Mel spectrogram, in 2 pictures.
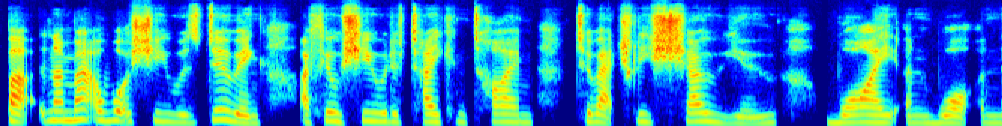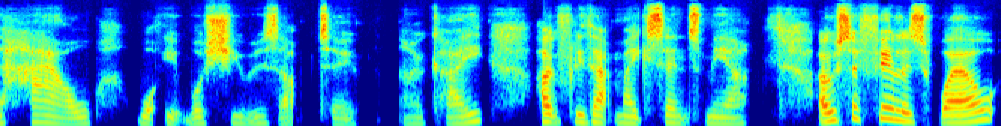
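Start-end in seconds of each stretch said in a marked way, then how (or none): none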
